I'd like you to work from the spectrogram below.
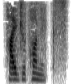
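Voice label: "hydroponics", English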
